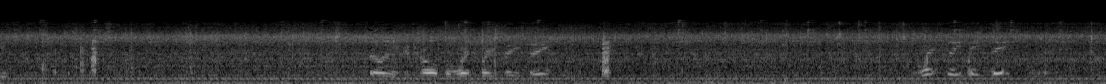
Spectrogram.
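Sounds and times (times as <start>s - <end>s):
vehicle engine droning: 0.0s - 11.0s.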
